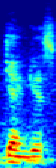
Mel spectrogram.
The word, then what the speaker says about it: Chinggis: who was chingus khan chinggis khan i think is actually how mongolians pronounce it uh in the in the west we tend to call him genghis khan but kublai khan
